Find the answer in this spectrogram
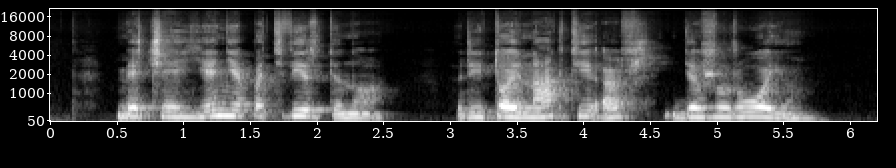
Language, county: Lithuanian, Vilnius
